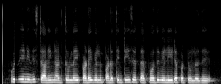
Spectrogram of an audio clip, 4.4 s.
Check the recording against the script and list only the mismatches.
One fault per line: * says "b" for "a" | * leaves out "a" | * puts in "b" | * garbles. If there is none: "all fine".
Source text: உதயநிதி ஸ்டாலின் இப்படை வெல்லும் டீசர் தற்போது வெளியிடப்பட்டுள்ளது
* puts in "நடித்துள்ள"
* puts in "படத்தின்"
